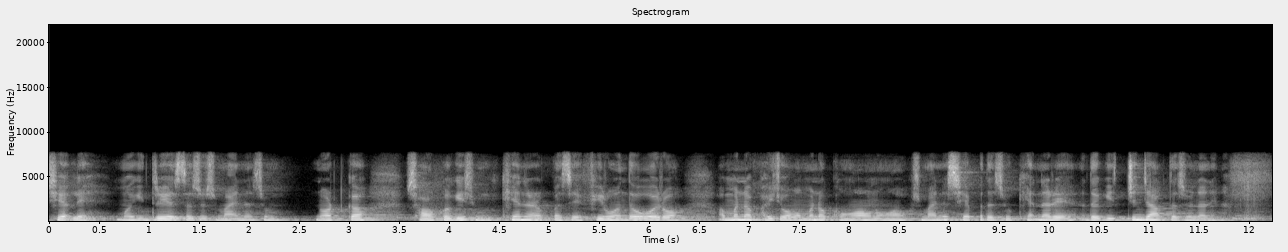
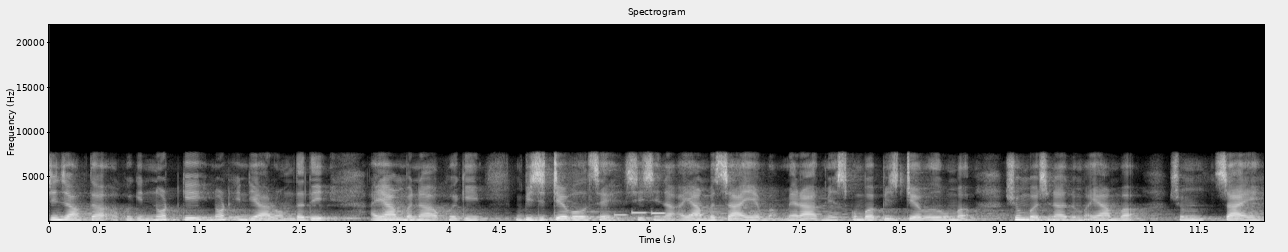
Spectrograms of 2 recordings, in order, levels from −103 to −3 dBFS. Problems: background sounds at intervals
